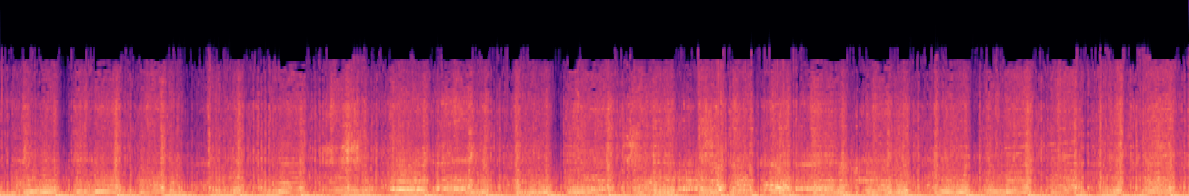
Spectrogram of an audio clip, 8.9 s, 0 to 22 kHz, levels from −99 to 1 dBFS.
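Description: Processor overload crackle hits at 5.24 to 6.02 s and again at 8.08 to 8.61 s: missed deadlines on buffers of around 10 ms leave dozens of tiny skipped gaps, heard as gritty tearing.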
